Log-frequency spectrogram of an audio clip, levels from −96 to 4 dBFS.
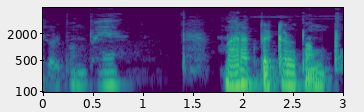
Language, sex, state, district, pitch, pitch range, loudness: Hindi, male, Jharkhand, Jamtara, 135 Hz, 125-140 Hz, -30 LUFS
